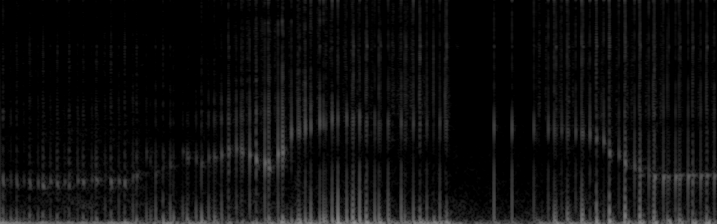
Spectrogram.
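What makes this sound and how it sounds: Rapid, irregular tapping on a candle lid produces a dense run of short, dull knocks that die away almost at once. The sound is mostly low and thumpy, with a faint tone underneath that drifts slowly up and back down.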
